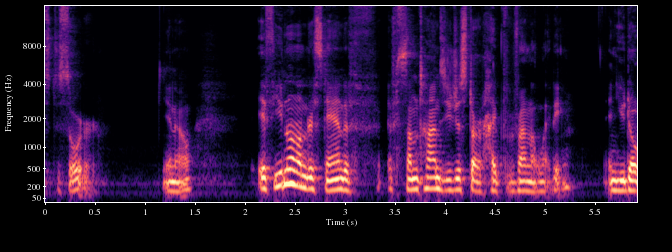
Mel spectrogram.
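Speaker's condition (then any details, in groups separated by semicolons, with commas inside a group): No condition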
